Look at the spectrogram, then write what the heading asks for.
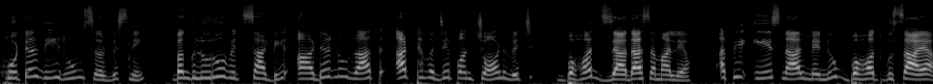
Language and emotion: Punjabi, angry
